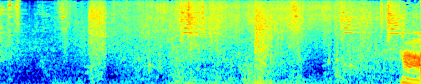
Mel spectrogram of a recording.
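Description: Magic spells whoosh and blows strike in a fight.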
